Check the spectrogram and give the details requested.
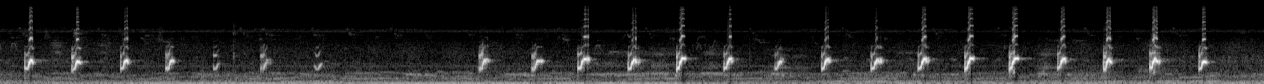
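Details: Decoy recording of a white-breasted waterhen for bird trapping: repeated hoarse, upslurred notes at a brisk two-per-second pace, a pause of about a second and a half, then a long unbroken series.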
